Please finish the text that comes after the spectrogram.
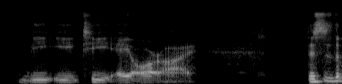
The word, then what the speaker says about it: Betari: And this is what's called the Batari box. Rhymes with Atari, but with a B. Betari. This is the Batari box.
